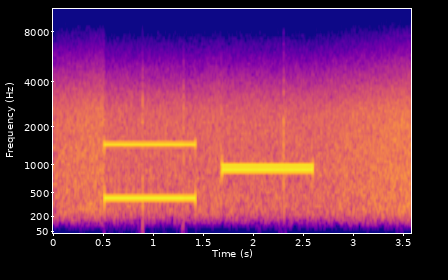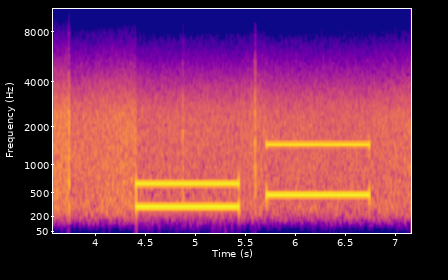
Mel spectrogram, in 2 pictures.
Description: Aircraft SELCAL, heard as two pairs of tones, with radio static and static crashes. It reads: DS-LM AH-ES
